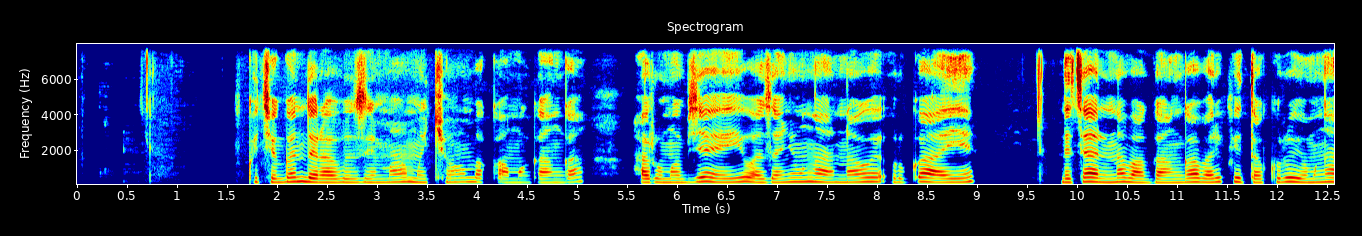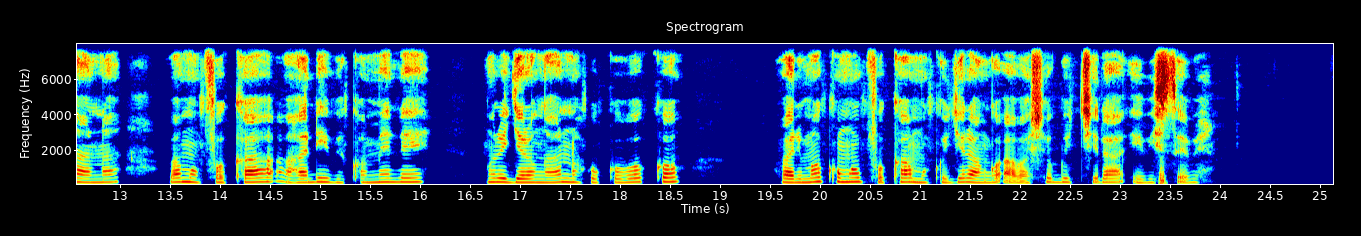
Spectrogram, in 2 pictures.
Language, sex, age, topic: Kinyarwanda, female, 18-24, health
